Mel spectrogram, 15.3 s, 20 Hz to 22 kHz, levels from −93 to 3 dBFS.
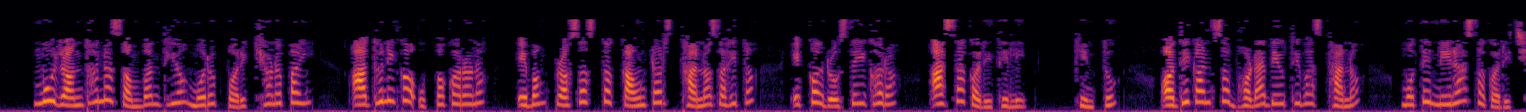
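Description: Throughout the speech, the treble stops dead at 10.5 kHz and weak detail flickers, giving a watery, swirly texture with metallic chirps on s sounds. The likely cause is heavy MP3 compression at a bitrate around 24 kbps. On a spectrogram this shows as a flat ceiling and blotchy, patchy high bands.

At 6.80 s, a sharp attack is preceded by about 34 ms of hiss. This is pre-echo: the codec's noise for that block spreads back into the quiet moment before the onset. On a waveform, a low smear rises just ahead of the transient.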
